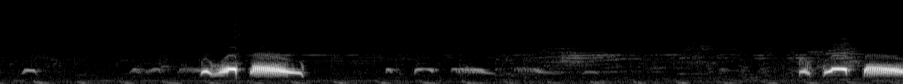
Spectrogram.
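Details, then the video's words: Spotted doves cooing to rouse decoy birds and call the flock: soft scattered coos, then two loud phrases of hollow coos, each ending in a burry rolling note. "cu gay gù bài bản, tiếng chim cu gáy kích bổi nhanh nổi giọng hạp bổi/cu cườm gáy gọi bầy"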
